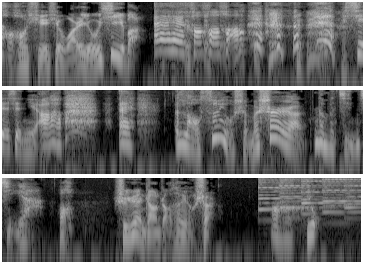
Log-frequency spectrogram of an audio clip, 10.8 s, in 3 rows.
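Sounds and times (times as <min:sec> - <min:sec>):
speech: 0:00.0 - 0:10.8
laughter: 0:01.8 - 0:03.6
phone ringtone: 0:09.8 - 0:10.8.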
